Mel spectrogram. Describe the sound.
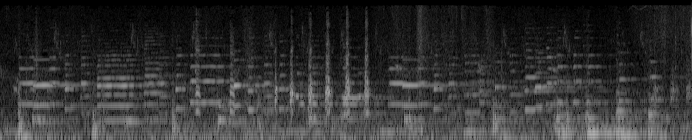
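Chicken clucking, from a bird about to be injected with a lethal sample: a steady run of many short, repeated clucks that continues throughout against a constant background.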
